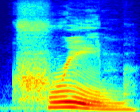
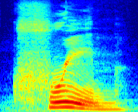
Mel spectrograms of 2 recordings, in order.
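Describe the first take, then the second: Both takes have the same delivery.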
